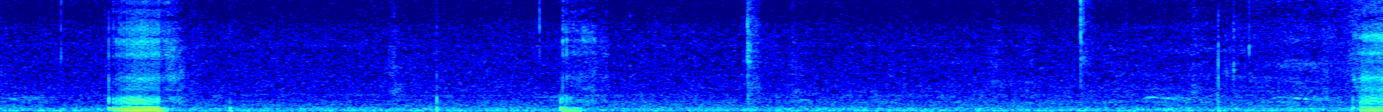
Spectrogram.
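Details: A few short, rough snorting breath sounds with a tonal edge, spaced irregularly in a quiet room, from a very tired sleeping cat caught snoring for the first time.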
